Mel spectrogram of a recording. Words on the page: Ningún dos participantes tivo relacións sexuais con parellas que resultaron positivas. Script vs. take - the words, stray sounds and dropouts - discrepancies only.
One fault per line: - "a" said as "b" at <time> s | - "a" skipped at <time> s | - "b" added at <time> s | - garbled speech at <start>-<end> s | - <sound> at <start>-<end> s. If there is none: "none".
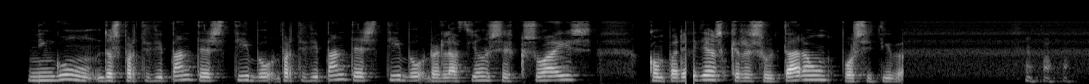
- "participantes tivo" added at 2.8 s
- dropout at 6.9-6.9 s
- laugh at 10.1-10.8 s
